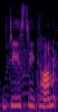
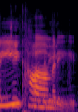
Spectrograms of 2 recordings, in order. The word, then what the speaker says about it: D-Comedy: It's DC Comedy? Or how do you guys say D-Comedy? D-Comedy. Like DComs, like Disney Channel Original Movies.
